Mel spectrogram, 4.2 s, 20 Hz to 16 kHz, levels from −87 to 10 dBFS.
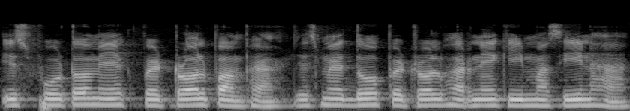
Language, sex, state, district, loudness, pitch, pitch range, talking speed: Hindi, male, Jharkhand, Garhwa, -18 LUFS, 155 Hz, 150-160 Hz, 200 wpm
